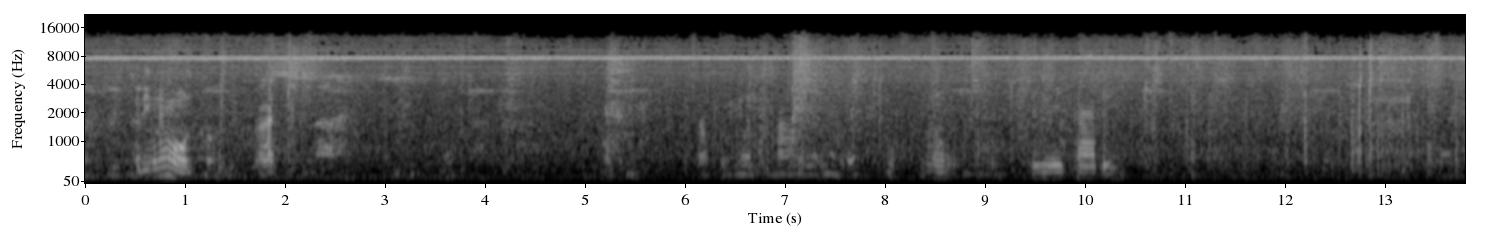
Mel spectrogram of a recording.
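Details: Baby monkey named Leo, hungry and begging its mother for milk, gives wavering, whiny harmonic cries in short bursts with pauses between, over a steady high background hum and faint rustling.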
